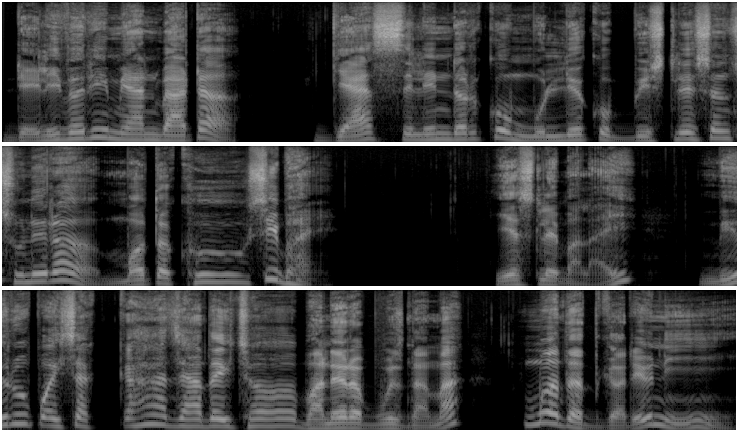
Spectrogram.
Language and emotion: Nepali, happy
